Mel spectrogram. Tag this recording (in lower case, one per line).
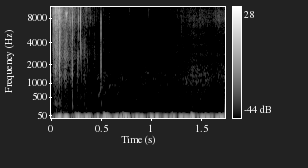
crushing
